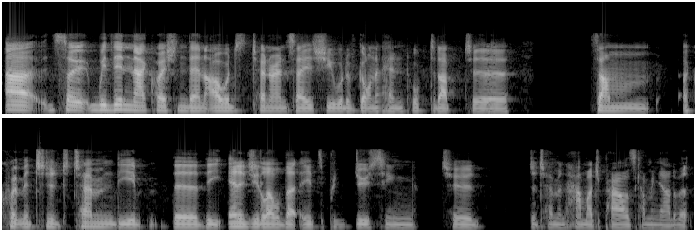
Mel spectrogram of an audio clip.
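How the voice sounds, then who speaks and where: A man's voice: mid-range voice, fairly even intonation, moderate pace, bright, forceful tone, no room sound, highs cut off. A man chatting casually as a player in a tabletop game, talking through his moves in a wordy, roundabout way.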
